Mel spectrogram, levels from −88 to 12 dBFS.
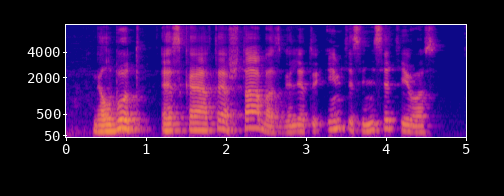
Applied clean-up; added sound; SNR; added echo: none; none; none; none.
